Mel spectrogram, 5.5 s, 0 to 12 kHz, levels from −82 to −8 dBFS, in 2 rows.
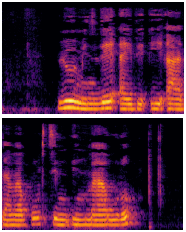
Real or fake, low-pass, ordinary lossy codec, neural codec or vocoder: fake; 9.9 kHz; AAC, 32 kbps; vocoder, 22.05 kHz, 80 mel bands, Vocos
